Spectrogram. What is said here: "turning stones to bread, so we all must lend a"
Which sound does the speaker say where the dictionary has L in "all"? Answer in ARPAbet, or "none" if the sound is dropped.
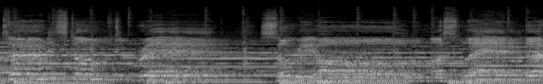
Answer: L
